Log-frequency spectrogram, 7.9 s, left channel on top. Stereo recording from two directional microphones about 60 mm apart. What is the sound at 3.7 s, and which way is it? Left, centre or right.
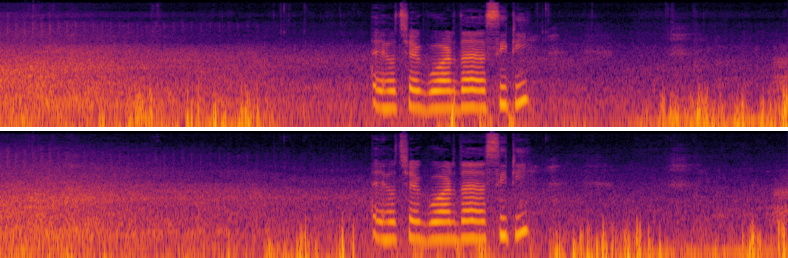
Speech, right.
